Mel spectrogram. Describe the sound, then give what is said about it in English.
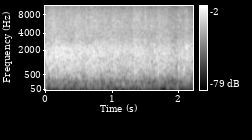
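A church audience applauds, dense steady clapping from many hands at a fairly soft level, blending into an even patter with no voices over it. “Yeah, you can clap.”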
